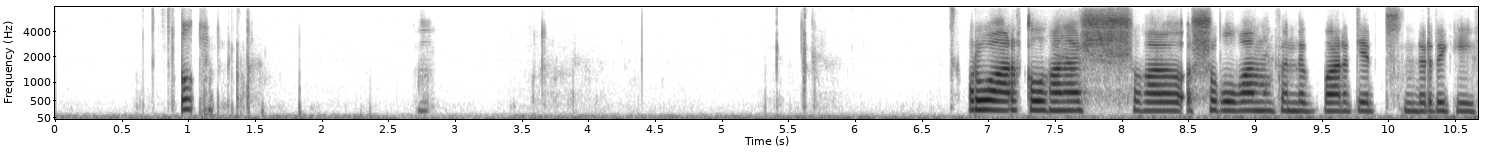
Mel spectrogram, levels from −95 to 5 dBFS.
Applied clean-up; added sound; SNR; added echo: neural diffusion model UNIVERSE++.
